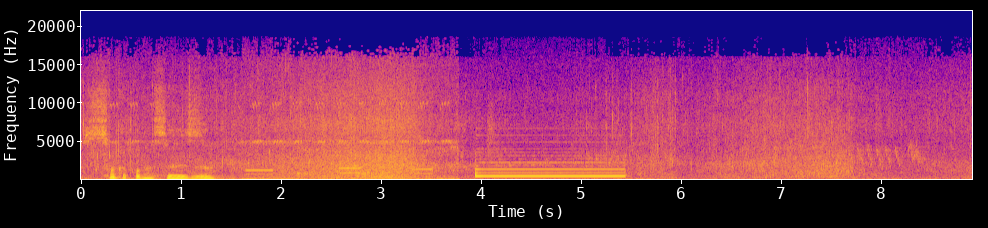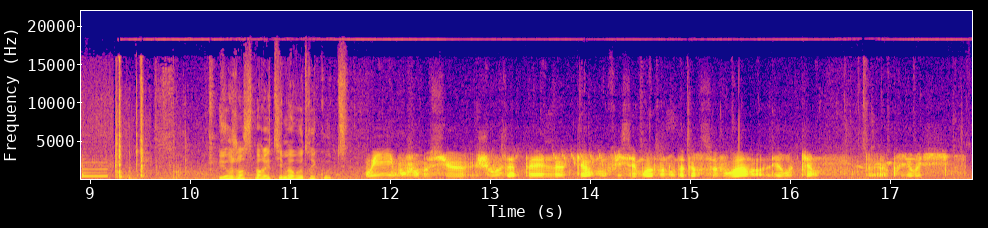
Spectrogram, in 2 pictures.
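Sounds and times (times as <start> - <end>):
speech: 0.3 - 1.6, 10.3 - 11.8, 12.6 - 17.6
long steady telephone tone: 1.6 - 5.5, 8.9 - 9.3, 11.7 - 17.8
telephone dialing tones calling the maritime emergency line: 2.6 - 5.5, 8.9 - 9.6, 11.8 - 17.8.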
